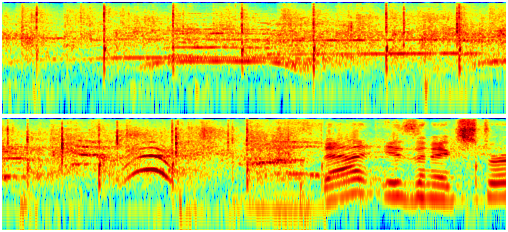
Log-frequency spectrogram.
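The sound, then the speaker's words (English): A small live audience at the Bug Theater in Denver cheers and whoops, with scattered clapping, during a Laugh Track Comedy Festival show. The noise is continuous and fairly loud, with overlapping shouted voices rising toward the end. “That is a lot of noise for an audience that's actually slightly smaller than how many people we have when we record in private.”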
